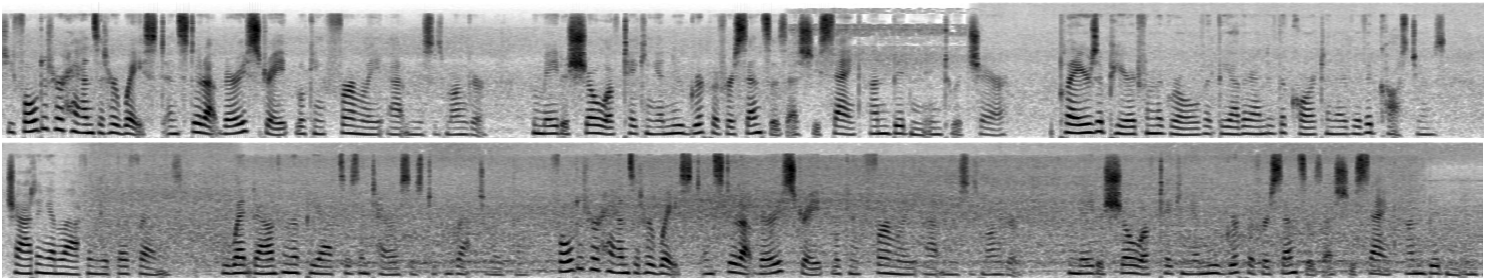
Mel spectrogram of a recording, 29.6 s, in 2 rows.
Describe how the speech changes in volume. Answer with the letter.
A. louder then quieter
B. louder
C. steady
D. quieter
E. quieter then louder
C.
